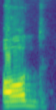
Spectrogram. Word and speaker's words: Audemars: I didn't even Audemars. say the S. I'm talking about Audemars.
